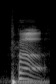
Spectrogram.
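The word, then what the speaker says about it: Pugh: Puh.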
